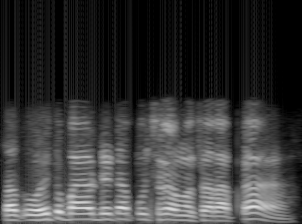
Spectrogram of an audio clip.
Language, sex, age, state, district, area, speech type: Hindi, male, 30-45, Uttar Pradesh, Mau, rural, conversation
